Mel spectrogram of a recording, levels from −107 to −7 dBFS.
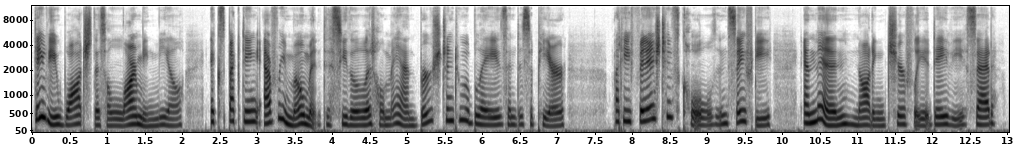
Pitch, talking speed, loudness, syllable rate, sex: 225 Hz, 150 wpm, -20 LUFS, 4.9 syllables/s, female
